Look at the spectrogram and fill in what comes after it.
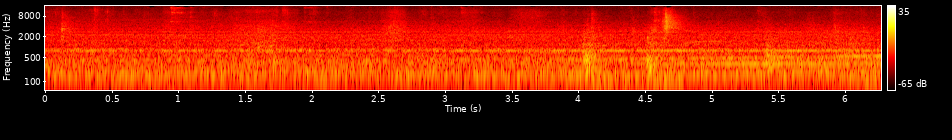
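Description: Kintetsu 1031-series electric train running at speed, heard from inside the car: steady rumbling wheel-and-rail noise with a few rail-joint clicks about four seconds in, then a faint motor whine rising in pitch near the end.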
